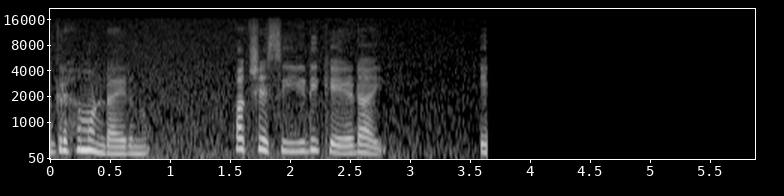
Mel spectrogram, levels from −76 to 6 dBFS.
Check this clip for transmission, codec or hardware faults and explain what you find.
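Two faults are present in this speech clip.

Overdone noise removal runs throughout: an over-aggressive suppressor pulls frequency bands near its noise estimate far down, leaving twinkling specks in near silence.

An audio dropout to silence starts at 3.64 s and lasts to the end. The input was likely lost, leaving silence with no room tone, and everything after the cut is gone.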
